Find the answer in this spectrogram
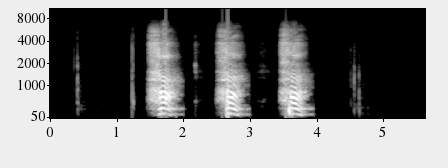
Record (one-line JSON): {"exhalation_length": "5.6 s", "exhalation_amplitude": 32768, "exhalation_signal_mean_std_ratio": 0.33, "survey_phase": "beta (2021-08-13 to 2022-03-07)", "age": "65+", "gender": "Male", "wearing_mask": "No", "symptom_none": true, "smoker_status": "Ex-smoker", "respiratory_condition_asthma": false, "respiratory_condition_other": false, "recruitment_source": "REACT", "submission_delay": "3 days", "covid_test_result": "Negative", "covid_test_method": "RT-qPCR", "influenza_a_test_result": "Negative", "influenza_b_test_result": "Negative"}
